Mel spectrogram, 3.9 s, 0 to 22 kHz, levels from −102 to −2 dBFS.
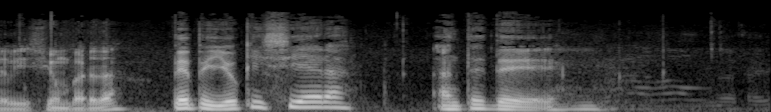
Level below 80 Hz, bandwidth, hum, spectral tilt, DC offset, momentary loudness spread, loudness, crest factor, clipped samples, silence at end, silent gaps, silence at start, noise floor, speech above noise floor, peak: -54 dBFS; 14 kHz; none; -6 dB/octave; under 0.1%; 15 LU; -31 LUFS; 20 dB; under 0.1%; 0.8 s; none; 0 s; -65 dBFS; 35 dB; -12 dBFS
